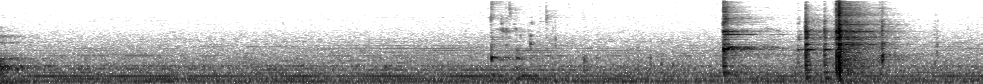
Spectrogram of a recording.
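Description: water sloshing

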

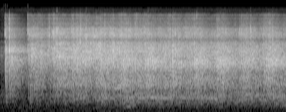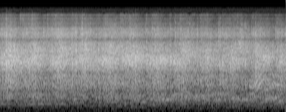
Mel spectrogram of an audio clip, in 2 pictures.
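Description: audience clapping

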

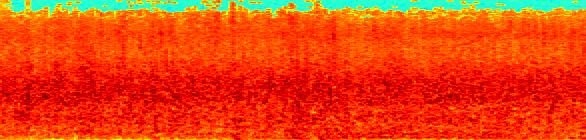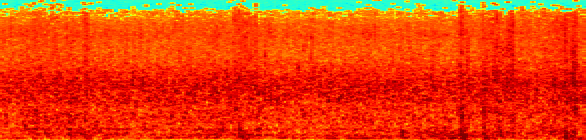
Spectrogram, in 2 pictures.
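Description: flowing stream water

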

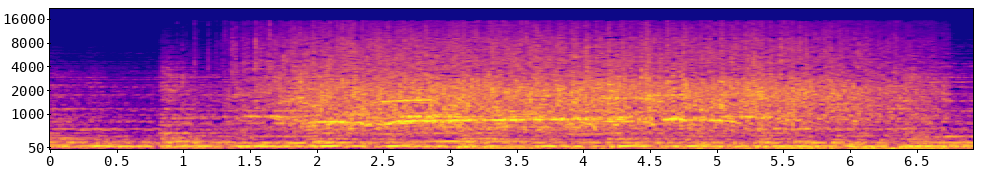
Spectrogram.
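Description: applause

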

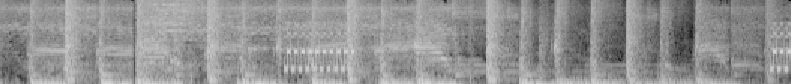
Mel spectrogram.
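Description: telephone ringing

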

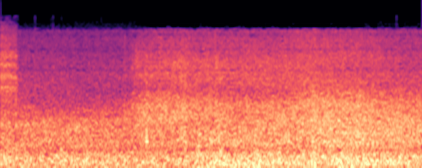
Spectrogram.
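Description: ocean waves rushing

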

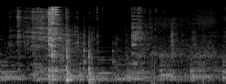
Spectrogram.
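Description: dishes and cutlery clinking

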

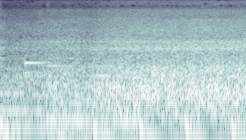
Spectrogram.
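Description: ocean waves rolling

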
